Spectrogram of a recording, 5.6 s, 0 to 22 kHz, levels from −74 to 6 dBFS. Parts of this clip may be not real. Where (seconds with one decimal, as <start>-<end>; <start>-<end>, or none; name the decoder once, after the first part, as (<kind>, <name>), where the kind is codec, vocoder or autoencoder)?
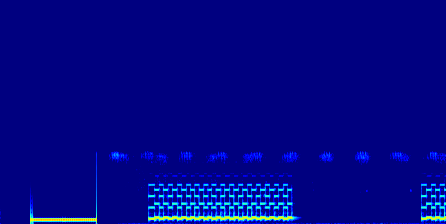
none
